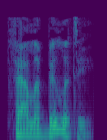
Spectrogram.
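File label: "fallibility", British English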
